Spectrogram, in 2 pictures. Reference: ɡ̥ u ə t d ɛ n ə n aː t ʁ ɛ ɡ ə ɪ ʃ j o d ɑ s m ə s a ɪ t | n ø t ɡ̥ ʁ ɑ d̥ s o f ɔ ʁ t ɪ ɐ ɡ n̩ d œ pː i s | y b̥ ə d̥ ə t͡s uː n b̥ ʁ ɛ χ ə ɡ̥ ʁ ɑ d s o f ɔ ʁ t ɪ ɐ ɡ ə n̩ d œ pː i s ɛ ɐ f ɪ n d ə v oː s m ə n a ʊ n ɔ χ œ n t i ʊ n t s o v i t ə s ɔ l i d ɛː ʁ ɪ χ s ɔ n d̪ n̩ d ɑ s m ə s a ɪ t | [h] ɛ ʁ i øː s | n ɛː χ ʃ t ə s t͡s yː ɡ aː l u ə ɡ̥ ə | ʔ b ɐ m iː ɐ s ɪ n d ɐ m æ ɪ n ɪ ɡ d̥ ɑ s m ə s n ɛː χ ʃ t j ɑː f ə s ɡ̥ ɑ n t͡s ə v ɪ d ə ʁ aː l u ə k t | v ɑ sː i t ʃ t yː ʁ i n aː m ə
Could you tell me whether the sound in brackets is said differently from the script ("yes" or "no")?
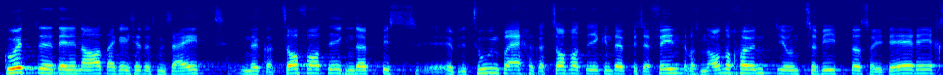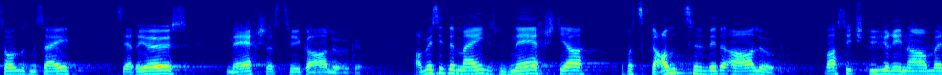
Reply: yes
